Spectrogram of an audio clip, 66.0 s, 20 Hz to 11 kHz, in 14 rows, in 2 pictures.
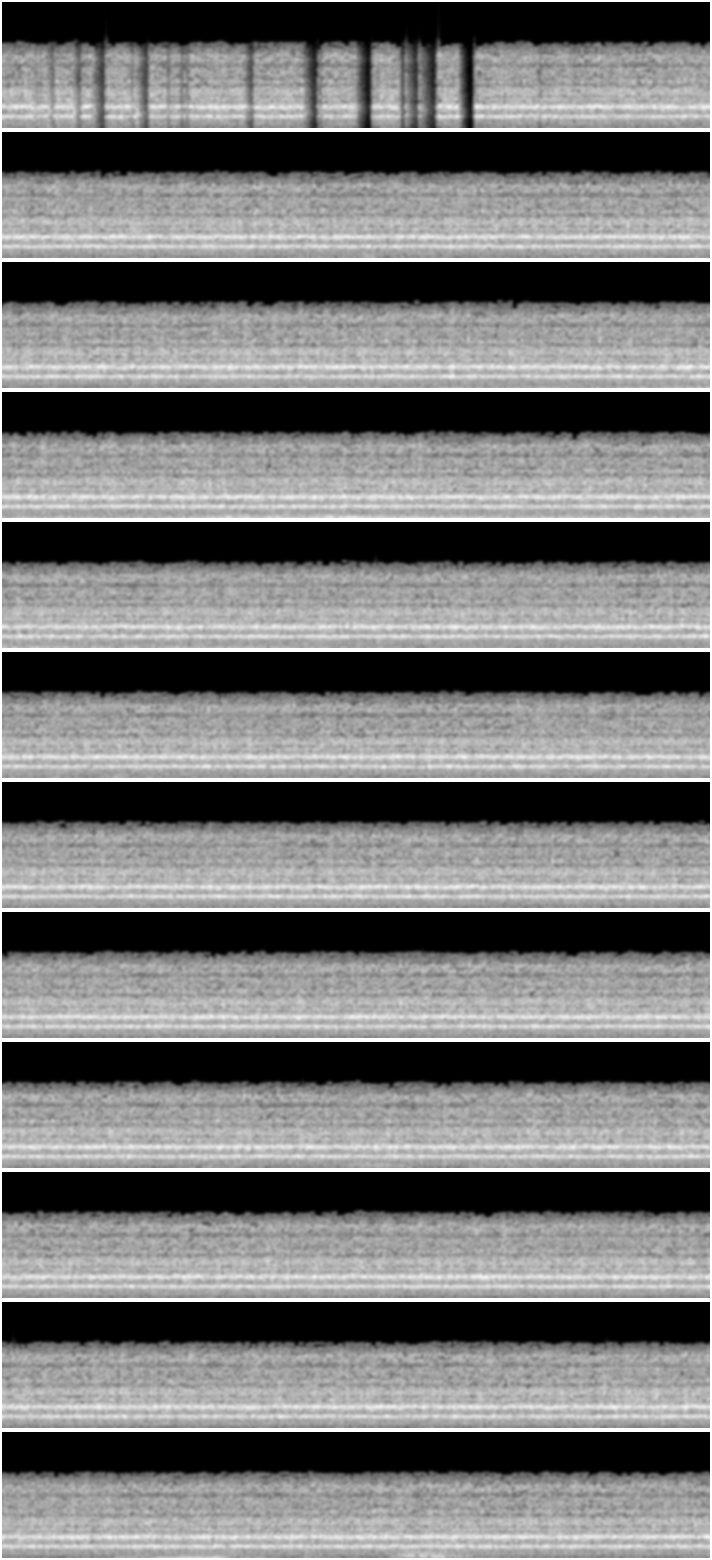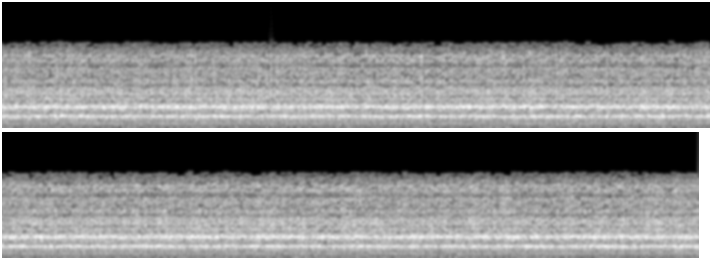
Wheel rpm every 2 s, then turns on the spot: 110, 110, 110, 110, 110, 120, 110, 110, 110, 110, 110, 110, 110, 110, 110, 110, 120, 110, 110, 110, 110, 110, 110, 110, 110, 110, 110, 110, 120, 120, 120, 110, 110.
none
